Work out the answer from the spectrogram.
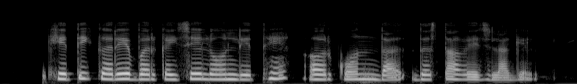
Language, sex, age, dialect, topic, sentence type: Chhattisgarhi, female, 18-24, Northern/Bhandar, banking, question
